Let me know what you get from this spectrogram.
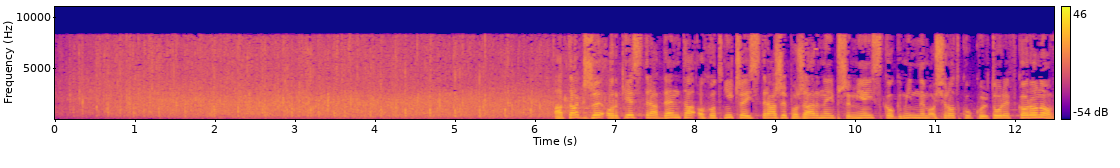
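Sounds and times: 
audience applause: 0.0 - 7.8
speech: 6.3 - 12.4.

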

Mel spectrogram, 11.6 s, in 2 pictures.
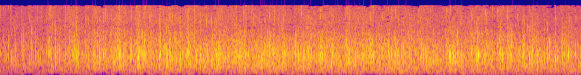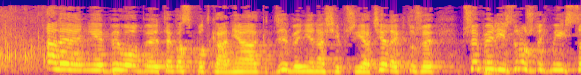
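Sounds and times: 
audience applause: 0.0 - 6.7
speech: 6.3 - 11.6.

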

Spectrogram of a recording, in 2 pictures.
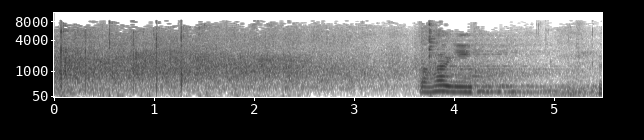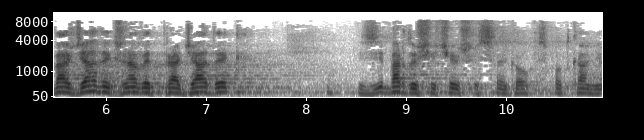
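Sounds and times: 
audience applause: 0.0 - 3.8
speech: 3.6 - 4.8, 5.4 - 7.4, 8.5 - 10.9.

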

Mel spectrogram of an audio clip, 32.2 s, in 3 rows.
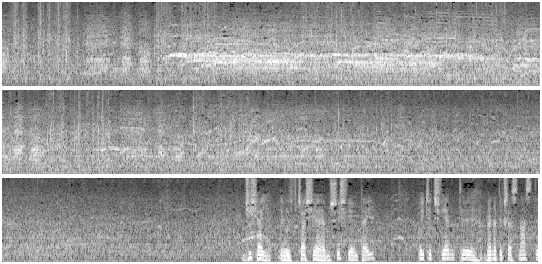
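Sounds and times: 
young crowd cheering and shouting greetings to Pope Benedict XVI: 0.0 - 32.2
speech: 26.4 - 29.1, 29.8 - 32.2.

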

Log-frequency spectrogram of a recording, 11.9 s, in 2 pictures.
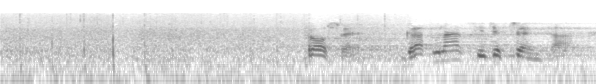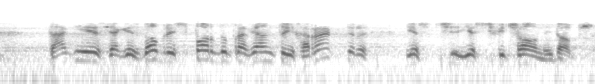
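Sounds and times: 
audience applause for the young organisers of a sports event: 0.0 - 4.1
speech: 3.2 - 11.9.

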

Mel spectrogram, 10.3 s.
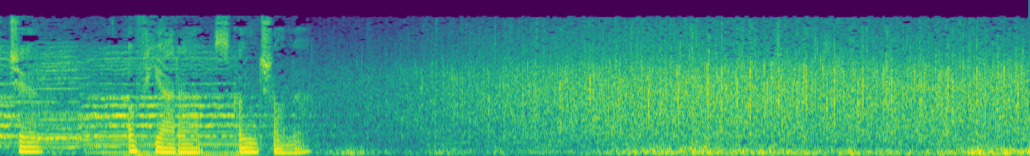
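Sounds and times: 
speech: 0.1 - 0.6, 1.3 - 3.2
warm joyful applause from a large crowd: 3.6 - 10.2.

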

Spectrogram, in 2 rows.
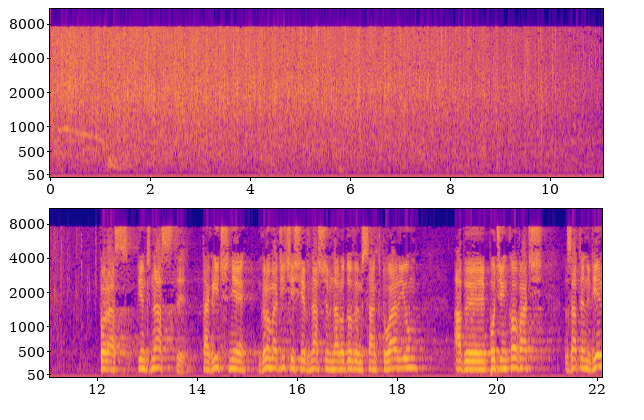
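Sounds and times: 
large crowd applause: 0.0 - 12.0
speech: 12.1 - 18.6, 19.2 - 22.1.

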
